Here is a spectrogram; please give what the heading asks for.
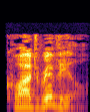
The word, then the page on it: quadrivial: British English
